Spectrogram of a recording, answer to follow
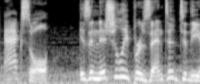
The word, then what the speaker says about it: AXL: Through the use of a promotional video, the name AXL, which is pronounced Axel, is initially presented to the audience.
